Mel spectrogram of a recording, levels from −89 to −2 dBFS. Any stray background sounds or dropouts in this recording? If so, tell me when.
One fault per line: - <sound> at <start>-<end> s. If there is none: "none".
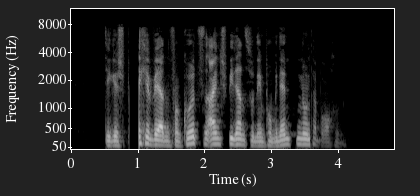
- dropout at 0.9-1.0 s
